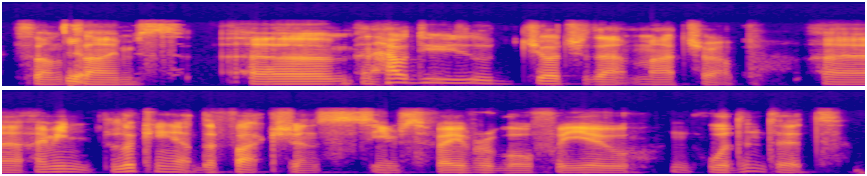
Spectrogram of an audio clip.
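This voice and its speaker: A male podcast host with a fairly low but bright, forceful voice asks his guest questions in a friendly, relaxed way. The sound is dry and close, with little room around it. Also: unhurried, no echo. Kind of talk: casual interview.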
